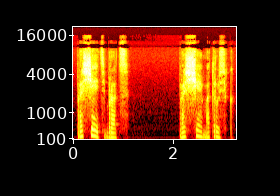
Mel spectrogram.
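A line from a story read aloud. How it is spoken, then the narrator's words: Trembling voice. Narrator (Russian): дрогнувшим голосом произнес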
